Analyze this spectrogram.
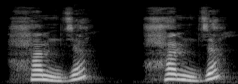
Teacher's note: हमजा हमजा एक अलिफ की मिक के बराबर लंबा करते हैं हमजा अकसा हलक से अदा होता है यानी हलक का वह हिस्सा जो सीने से मिला होता है · حمزہ حمزہ 1 الف کی مقدار کے برابر لمبا کرتے ہیں۔ حمزہ اقصی حلق سے ادا ہوتا ہے یعنی حلق کا وہ حصہ جو سینے سے ملا ہوتا ہے وہاں سے حمزہ ادا ہوتا ہے۔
